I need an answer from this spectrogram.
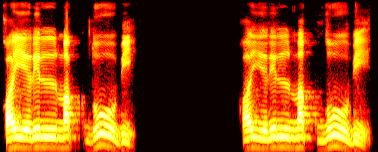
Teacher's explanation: yaitu mencampur suara ghain itu dengan qaf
